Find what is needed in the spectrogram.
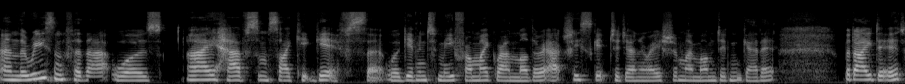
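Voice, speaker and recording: Speaking with an English accent, a woman talks at a medium pitch and a moderate pace. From England. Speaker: leadership consultant and founder. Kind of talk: interview conversation.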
